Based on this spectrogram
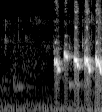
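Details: Sooty-headed bulbul call, played as a lure to draw quiet or silent bulbuls into responding. Five quick, harsh chattering notes start halfway through and repeat about ten times a second, with no other sounds.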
